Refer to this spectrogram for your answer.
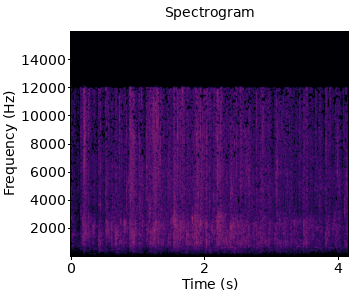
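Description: A roomful of people clapping steadily, a dense crackling wash of many hands that holds at an even loudness for several seconds with no voices over it.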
